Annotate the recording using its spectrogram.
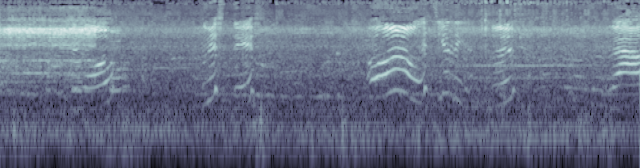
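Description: A young woman talks on a phone with animation, close by.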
